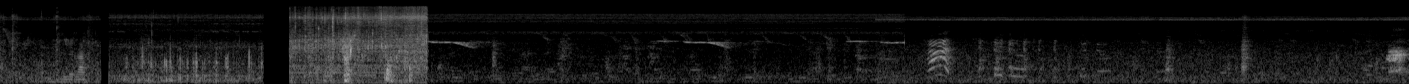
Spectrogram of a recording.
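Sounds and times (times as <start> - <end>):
meat sizzling in a wok: 2.9 - 4.3.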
